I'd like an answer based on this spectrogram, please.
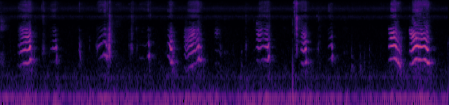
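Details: Newborn miniature schnauzer puppy being hand-fed, a messy eater: short high squeaky whimpers and squeals with wavering pitch, about a dozen bursts spread unevenly, against a steady low hum indoors.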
